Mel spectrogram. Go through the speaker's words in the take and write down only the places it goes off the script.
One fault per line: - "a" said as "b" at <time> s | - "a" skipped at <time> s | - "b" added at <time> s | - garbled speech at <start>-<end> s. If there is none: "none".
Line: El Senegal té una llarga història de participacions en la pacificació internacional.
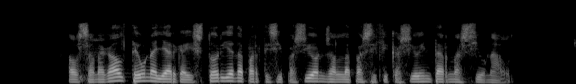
none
